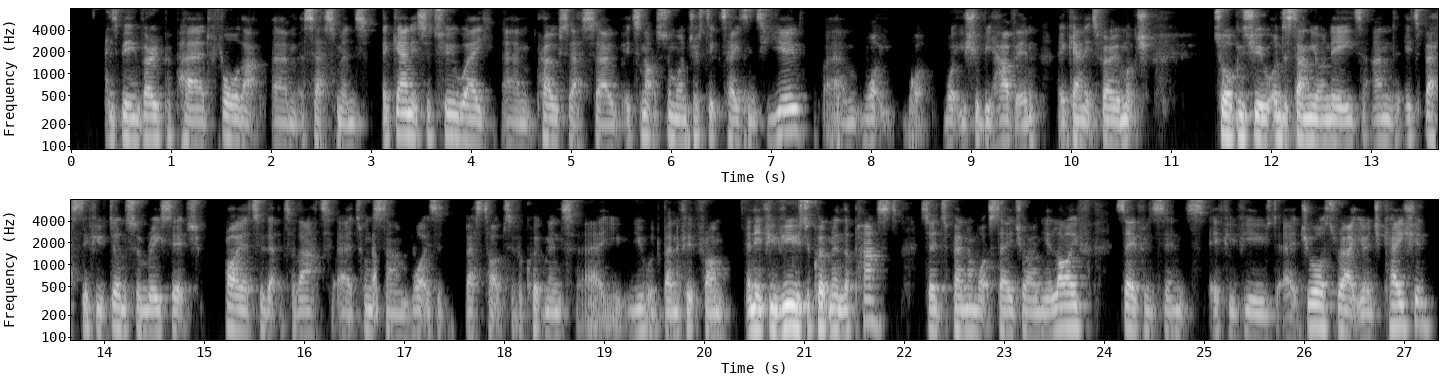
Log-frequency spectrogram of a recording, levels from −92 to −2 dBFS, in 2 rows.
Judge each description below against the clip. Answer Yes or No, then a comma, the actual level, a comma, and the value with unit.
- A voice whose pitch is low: Yes, low, 120 Hz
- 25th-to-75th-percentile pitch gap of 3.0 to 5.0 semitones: No, narrow, 2.6 semitones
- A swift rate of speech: Yes, fast, 215 wpm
